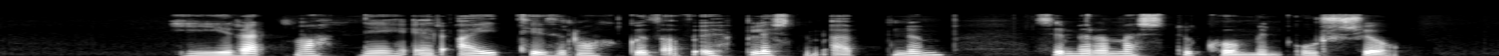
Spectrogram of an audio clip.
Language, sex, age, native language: Icelandic, male, 30-39, Icelandic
